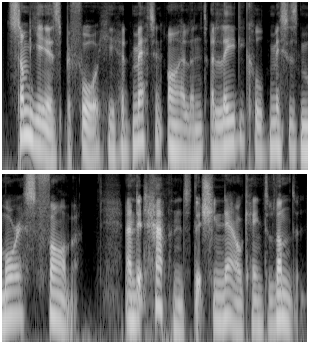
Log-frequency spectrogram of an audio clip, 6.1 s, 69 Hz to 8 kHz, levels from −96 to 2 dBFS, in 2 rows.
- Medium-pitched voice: No, low, 125 Hz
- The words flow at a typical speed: No, fast, 225 wpm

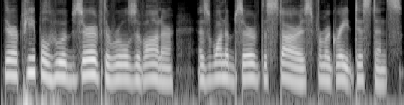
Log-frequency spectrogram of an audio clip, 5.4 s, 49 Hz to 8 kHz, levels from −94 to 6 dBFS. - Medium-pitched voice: Yes, medium, 175 Hz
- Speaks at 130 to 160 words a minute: No, average, 200 wpm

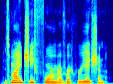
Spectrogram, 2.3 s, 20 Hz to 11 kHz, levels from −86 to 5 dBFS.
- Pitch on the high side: Yes, high, 230 Hz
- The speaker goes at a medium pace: Yes, average, 160 wpm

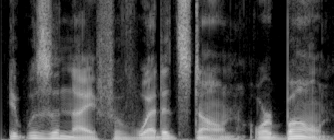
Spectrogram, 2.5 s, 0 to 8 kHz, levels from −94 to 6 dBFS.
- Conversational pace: No, fast, 215 wpm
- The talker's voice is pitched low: Yes, low, 100 Hz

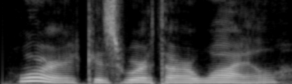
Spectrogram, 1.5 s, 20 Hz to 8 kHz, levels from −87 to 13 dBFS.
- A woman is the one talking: Yes, female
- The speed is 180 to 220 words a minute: Yes, fast, 205 wpm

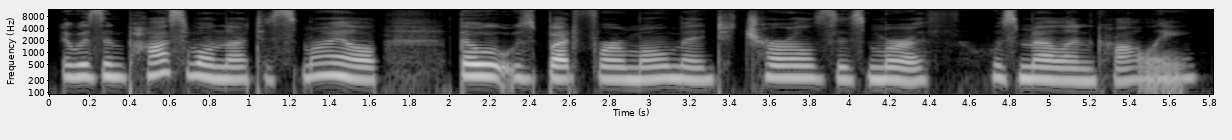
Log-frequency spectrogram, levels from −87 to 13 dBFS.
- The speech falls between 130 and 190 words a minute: Yes, average, 165 wpm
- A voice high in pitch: Yes, high, 230 Hz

